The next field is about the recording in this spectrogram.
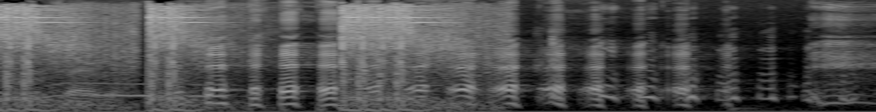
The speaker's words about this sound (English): Yep, gunshots.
